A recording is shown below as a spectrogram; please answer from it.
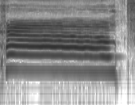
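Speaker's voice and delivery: high, loud cry for help; panicked cry. Acted. Astrid cries for help at the lion, high and loud. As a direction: yelp in panic.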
